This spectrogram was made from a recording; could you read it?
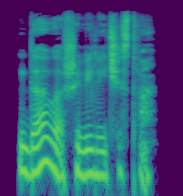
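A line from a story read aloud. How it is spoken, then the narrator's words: Calm. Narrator (Russian): спокойно отозвался тот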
